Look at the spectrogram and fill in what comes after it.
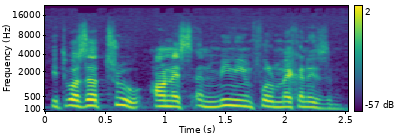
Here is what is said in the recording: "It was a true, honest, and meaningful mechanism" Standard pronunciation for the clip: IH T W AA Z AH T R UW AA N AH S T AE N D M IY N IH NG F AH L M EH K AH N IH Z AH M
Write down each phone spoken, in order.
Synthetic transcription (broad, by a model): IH T W AA Z AH T R UW AA N AH S T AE N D M IY N IH NG F AH L M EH K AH N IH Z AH M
